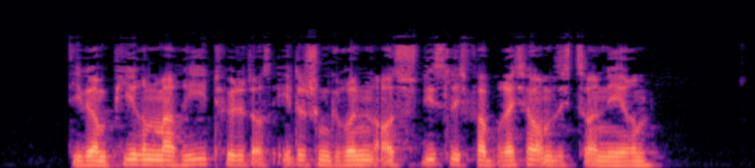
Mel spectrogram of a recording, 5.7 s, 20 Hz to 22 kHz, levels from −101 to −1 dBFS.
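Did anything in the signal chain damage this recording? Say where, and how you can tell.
Yes, and it's at the codec stage, running the whole way through the speech. The voice sounds rough and grainy, with a hiss filling in between the harmonics and a top end that feels thinned or a bit synthetic. That's the signature of low-delay AAC compression, likely AAC-ELD at a low rate, plausibly around 32 kbps. At that rate bits run out, so the encoder papers over the gaps with noise.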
